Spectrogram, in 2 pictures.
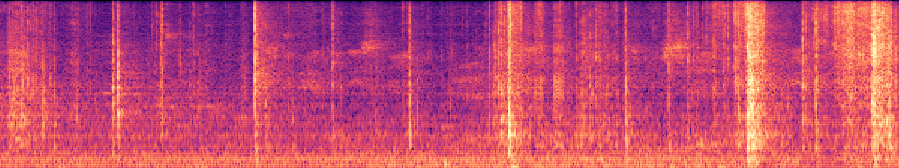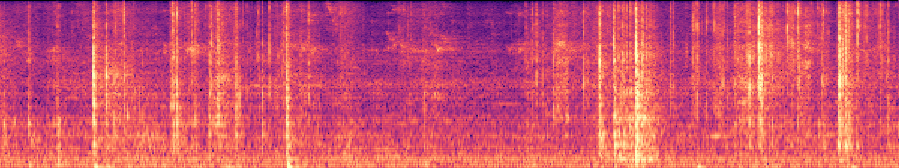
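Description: Clear plastic action-figure packaging being handled and pulled open: irregular crinkling, crackling and clicking, with louder crackles now and then.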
